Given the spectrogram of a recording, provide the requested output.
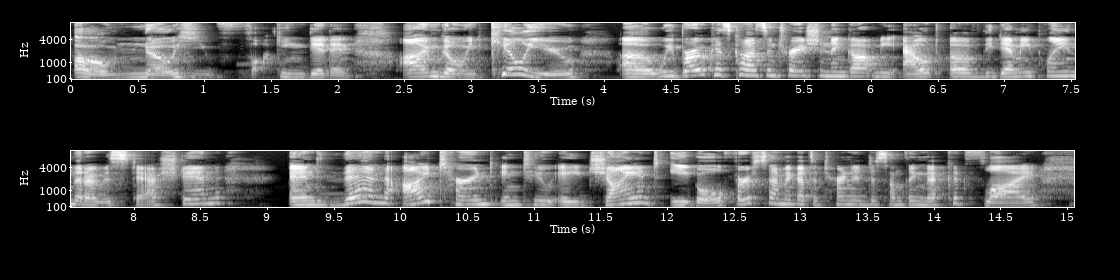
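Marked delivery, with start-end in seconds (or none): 0.0-3.8 put-on furious, angry retort tone. Retelling a game battle where Arrow reacts: imitating furious Arrow. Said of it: "Arrow's freaking pissed".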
